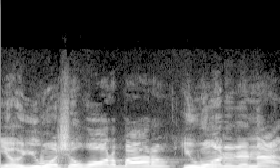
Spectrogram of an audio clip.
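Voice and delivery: very high, goading, confrontational yell with rising pitch. Retelling what the man with the truck yelled, imitate a confrontational yell. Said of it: "he's sounding confrontational".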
